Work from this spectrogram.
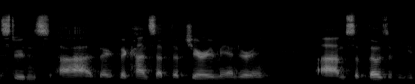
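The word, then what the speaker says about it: gerrymandering: took his name Gary Gary mandering we often pronounce it Jerry mandering so it's it's really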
